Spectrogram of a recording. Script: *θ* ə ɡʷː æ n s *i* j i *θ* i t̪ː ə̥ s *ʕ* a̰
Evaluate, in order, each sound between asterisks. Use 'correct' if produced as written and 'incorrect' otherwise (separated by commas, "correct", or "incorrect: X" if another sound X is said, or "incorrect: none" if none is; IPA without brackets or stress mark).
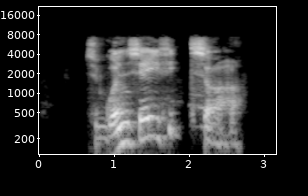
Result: incorrect: s, incorrect: æ, correct, incorrect: ʁ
